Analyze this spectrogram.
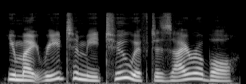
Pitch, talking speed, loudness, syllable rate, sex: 205 Hz, 195 wpm, -16 LUFS, 4.7 syllables/s, female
